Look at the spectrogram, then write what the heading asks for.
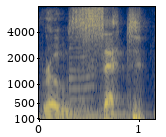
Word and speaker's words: rosette: A sílaba tônica é no Z mesmo. Rosette.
